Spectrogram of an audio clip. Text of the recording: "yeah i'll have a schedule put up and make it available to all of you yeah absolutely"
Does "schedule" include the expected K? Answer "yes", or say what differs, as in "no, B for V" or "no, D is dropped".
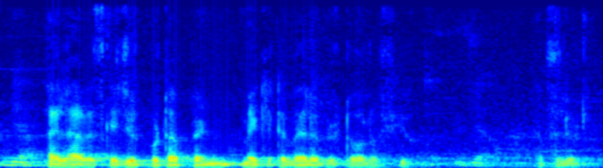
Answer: yes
